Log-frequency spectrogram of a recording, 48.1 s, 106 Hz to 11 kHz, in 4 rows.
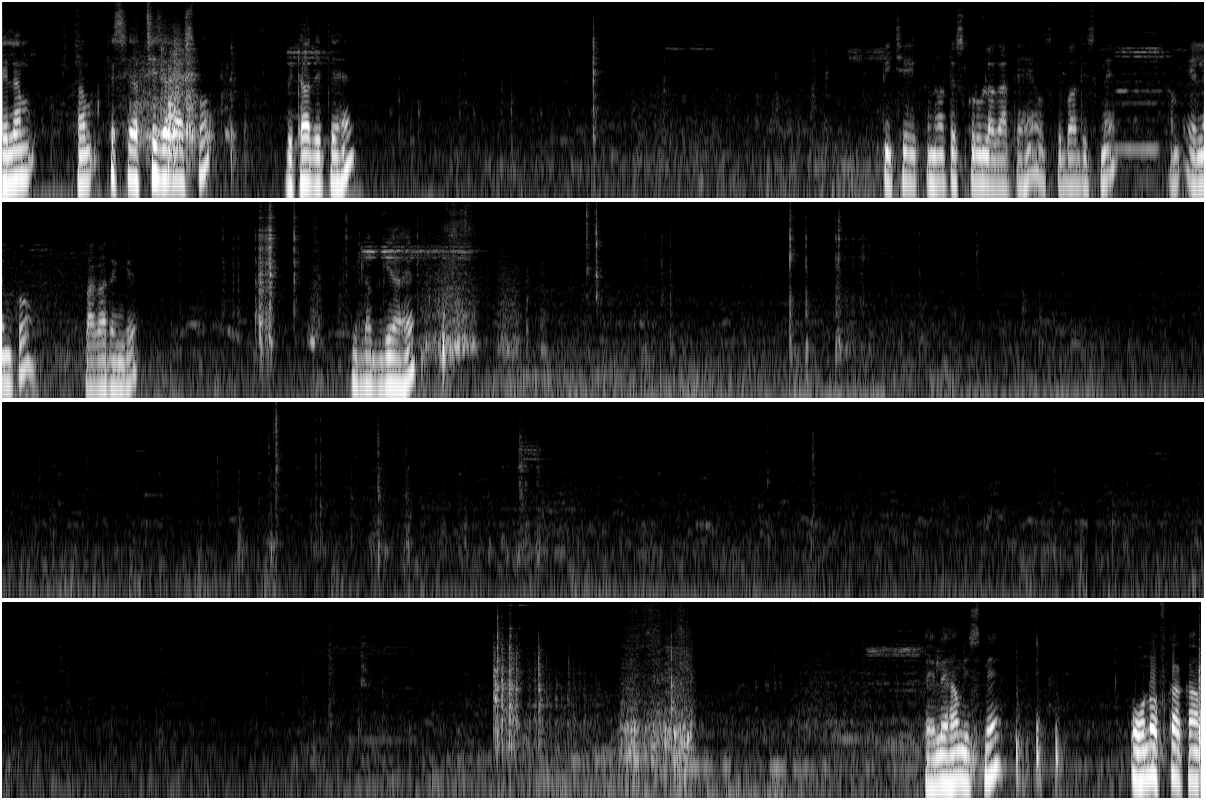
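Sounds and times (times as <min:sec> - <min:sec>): metal scraping across wood: 0:16.2 - 0:17.6, 0:42.1 - 0:43.1.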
